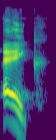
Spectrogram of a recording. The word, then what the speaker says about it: ache: Palavrinha ache. Ache, o H também não é pronunciado.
